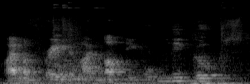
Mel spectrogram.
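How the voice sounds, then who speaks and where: A man acting in a radio play as the doomed, solemn ghost of a dead soldier turned businessman, with a drawn-out theatrical delivery. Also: mid-range voice, natural voice. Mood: anguished, solemn. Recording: echoey, distant stage recording with noise.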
